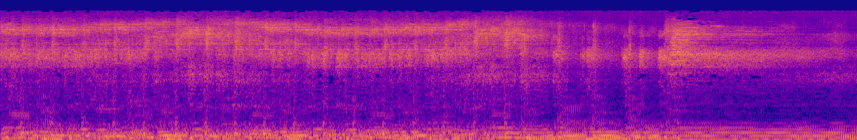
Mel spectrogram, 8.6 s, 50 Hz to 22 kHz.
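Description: Death/black metal played by a band on a lo-fi 1996 cassette demo recording: distorted electric guitars and bass playing a riff. About two-thirds of the way through the high end thins out, leaving mostly guitars and bass.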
